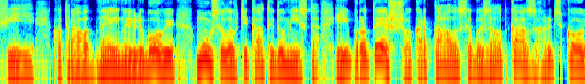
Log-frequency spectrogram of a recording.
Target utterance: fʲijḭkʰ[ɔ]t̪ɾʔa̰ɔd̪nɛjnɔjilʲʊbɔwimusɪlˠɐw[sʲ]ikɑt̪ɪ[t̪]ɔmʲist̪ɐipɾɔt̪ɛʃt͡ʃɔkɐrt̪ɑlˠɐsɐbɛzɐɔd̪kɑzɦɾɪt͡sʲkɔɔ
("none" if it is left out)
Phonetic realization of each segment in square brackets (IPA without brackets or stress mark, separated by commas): ɔ, tʲ, d̪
